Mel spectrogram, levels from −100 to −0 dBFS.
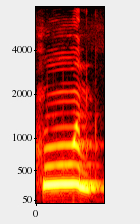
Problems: none marked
